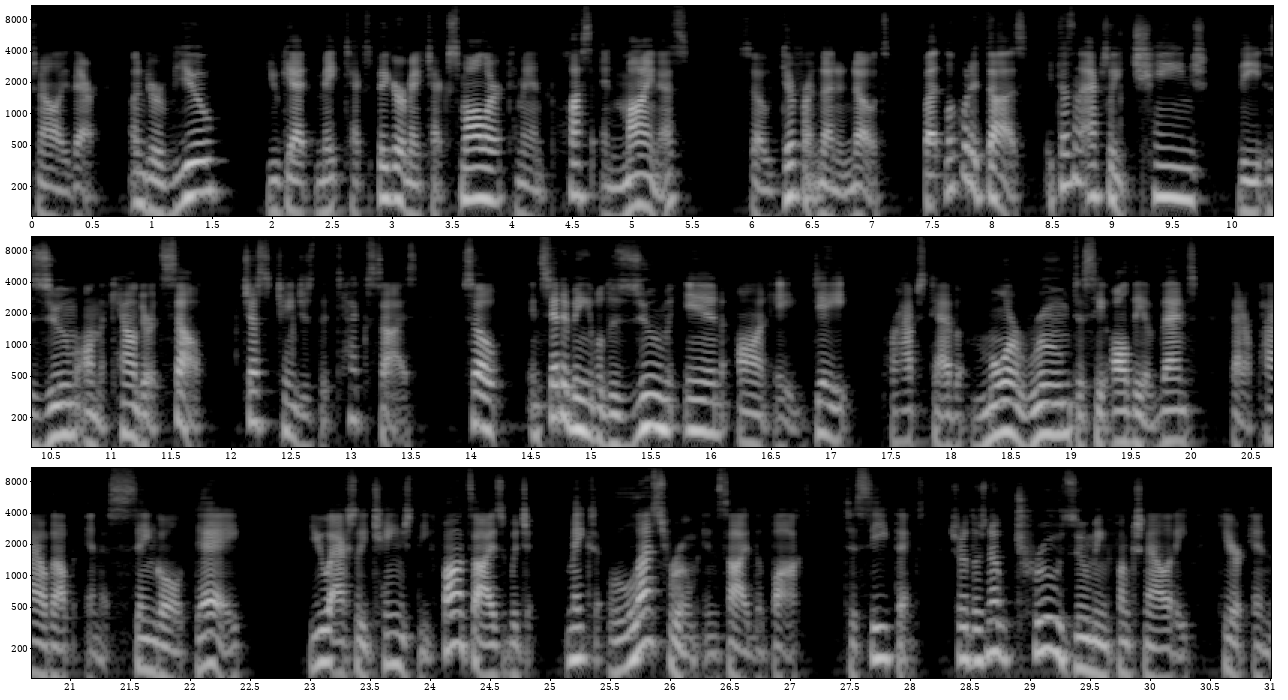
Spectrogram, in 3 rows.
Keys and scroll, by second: 7.9 super+=, 11.9 super+-.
